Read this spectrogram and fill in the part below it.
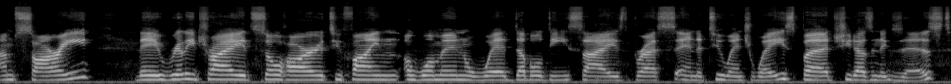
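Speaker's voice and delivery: ordinary talk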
